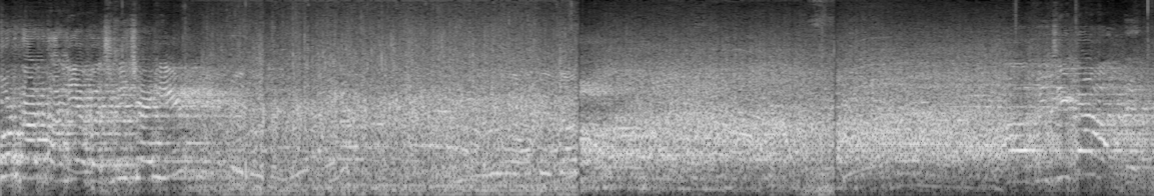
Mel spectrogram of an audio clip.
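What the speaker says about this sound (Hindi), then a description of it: "इनके लिए भी जोरदार तालियां बजनी चाहिए" Large audience applauding at an annual student felicitation ceremony in Patna, loud sustained clapping mixed with whoops, yells and crowd chatter, with a voice speaking over the noise.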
